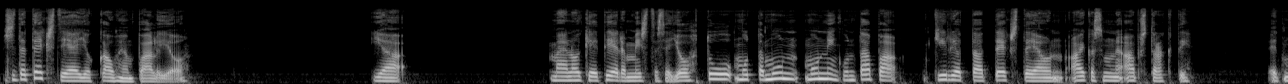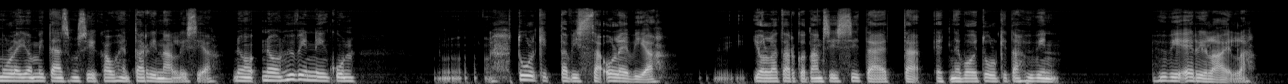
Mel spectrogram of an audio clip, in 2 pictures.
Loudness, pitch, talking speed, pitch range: -19 LUFS, 160 Hz, 130 wpm, 145-190 Hz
